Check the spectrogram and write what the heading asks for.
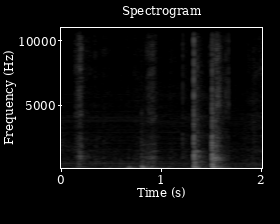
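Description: Faint handling knocks and taps as a pre-drilled wooden board is lifted and a torn fabric strip is pulled through one of its holes. There are a few light taps, then two sharper knocks about a second and a half in.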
